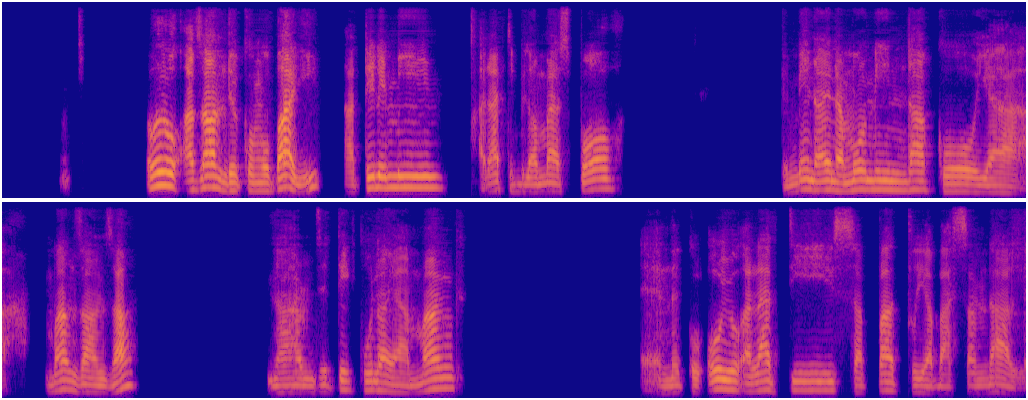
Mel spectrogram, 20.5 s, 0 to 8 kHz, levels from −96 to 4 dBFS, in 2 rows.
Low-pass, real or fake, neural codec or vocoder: 7.2 kHz; fake; codec, 16 kHz, 1.1 kbps, Voila-Tokenizer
